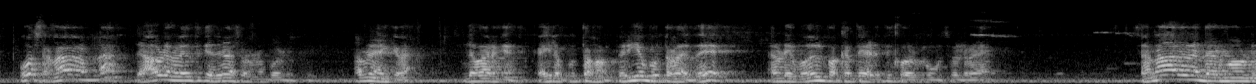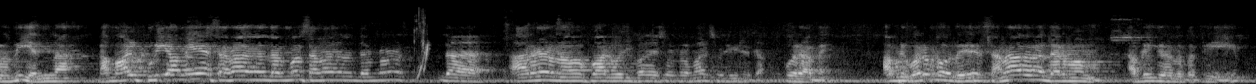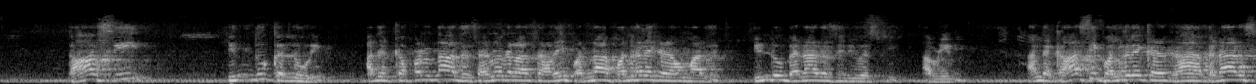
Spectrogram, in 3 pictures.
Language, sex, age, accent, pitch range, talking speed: Tamil, male, 60-79, native, 150-180 Hz, 95 wpm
